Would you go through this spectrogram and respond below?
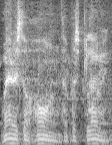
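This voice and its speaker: An actor playing a grave, sorrowful king who recites a lament in a solemn, weary, measured way. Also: very deep voice, over music. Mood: somber, weary. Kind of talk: solemn film verse recitation.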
